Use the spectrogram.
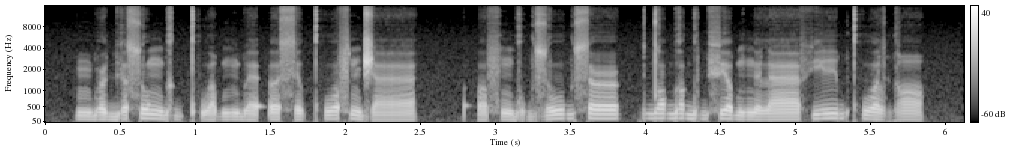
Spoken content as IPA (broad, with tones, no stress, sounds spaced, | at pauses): m b ə˞˧˩ bʲ ɔ˥ s u˥˧ ŋ ɡ ə˧˩ ɡ kʷʼ ɑ˩˧ b m b ɛ˩˧ ʔ ə˧˩ s ɪ˧˩ kʷʰ ʌː˥ f n d͡ʒ æː˩˧ | ʔ ʌ˩˧ f ŋ ɡ u˩˧ ɡ z uː˥ ɡ s ə˞˥ | d ɔ˥ ɡ ʌ˥˧ ɡ ʊ˥ b fʲ ʌː˥˧ b ŋ ɪ˩˧ l æː˧ f j iː˥ b kʷʰ ʌː˧˩ l ɡ ɑ˧˩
